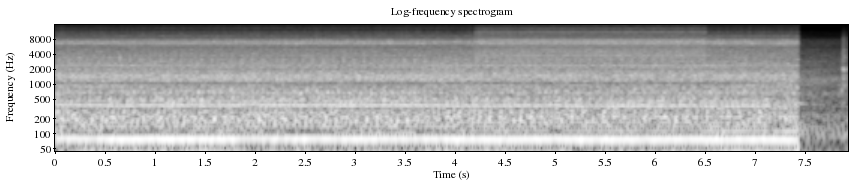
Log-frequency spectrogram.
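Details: Car with a start-up-only squeal, restarted after brake cleaner was sprayed near the belt: the engine settles into idle with a thin, steady, high-pitched squeal of constant pitch until shutdown, cause not yet confirmed.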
